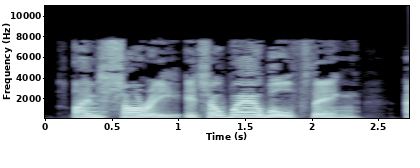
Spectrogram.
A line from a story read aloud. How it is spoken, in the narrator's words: Angua yelled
